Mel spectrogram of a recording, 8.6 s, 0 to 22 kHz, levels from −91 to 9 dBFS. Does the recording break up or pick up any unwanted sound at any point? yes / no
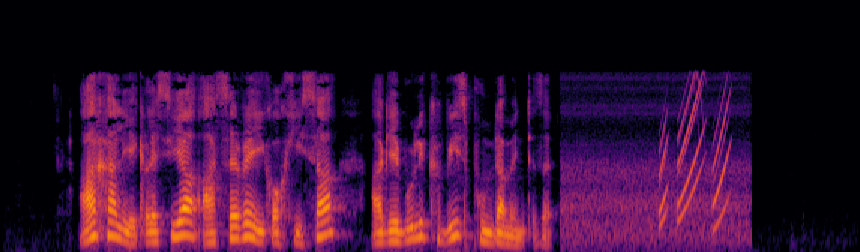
yes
